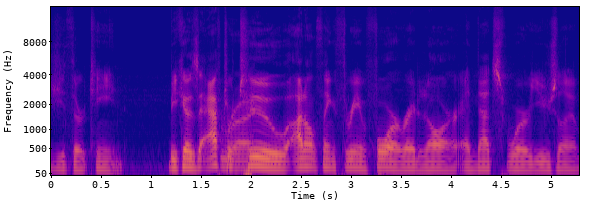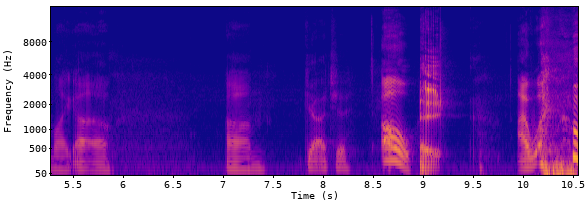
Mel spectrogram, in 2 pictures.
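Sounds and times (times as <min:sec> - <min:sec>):
speech: 0:00.1 - 0:06.0, 0:07.0 - 0:10.5
loud burp into the microphone: 0:09.0 - 0:09.2.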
